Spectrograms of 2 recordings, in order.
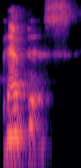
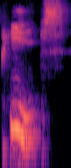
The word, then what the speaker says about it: Pepys: Even though his name looks like Pepys, it is pronounced Pepys.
